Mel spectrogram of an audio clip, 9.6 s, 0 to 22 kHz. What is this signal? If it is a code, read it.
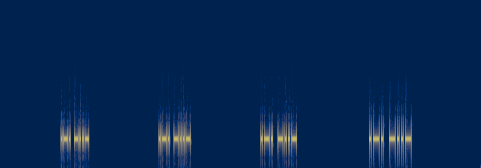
Morse code, heard as a keyed tone, about 42 wpm, 700 Hz. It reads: RX RX RX RX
